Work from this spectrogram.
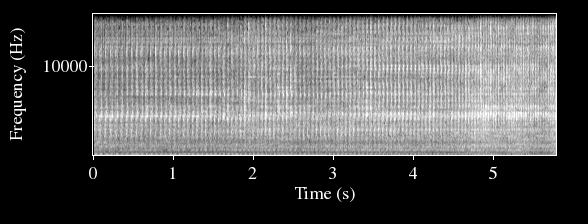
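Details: Yamaha Mio Soul GT 125 with a rattling engine that smokes heavily: a fast, steady metallic rattle over a lumpy single-cylinder idle. The usual cause is a worn, loose rocker arm bearing.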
